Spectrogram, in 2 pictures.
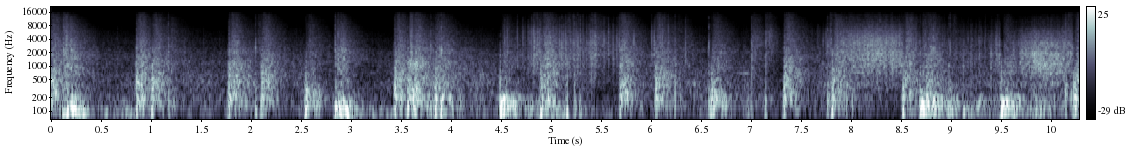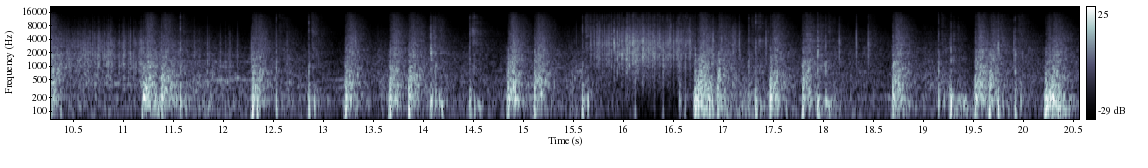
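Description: Aerial fireworks display: a rapid, irregular string of loud bangs from bursting shells. Around the middle and again near the end the bangs come so thick that they merge into a continuous dense rattle.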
